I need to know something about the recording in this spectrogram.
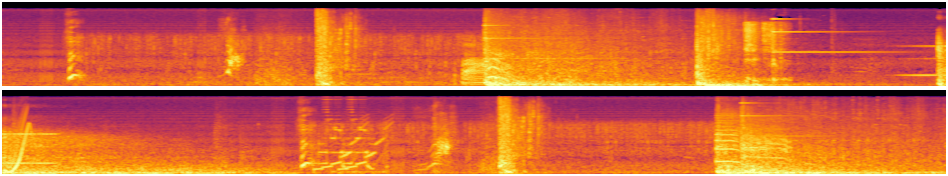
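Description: Video game explosions boom and crackle.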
